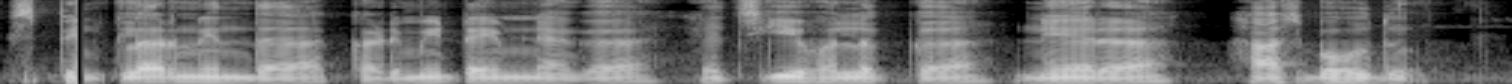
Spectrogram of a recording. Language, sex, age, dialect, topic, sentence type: Kannada, male, 18-24, Dharwad Kannada, agriculture, statement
